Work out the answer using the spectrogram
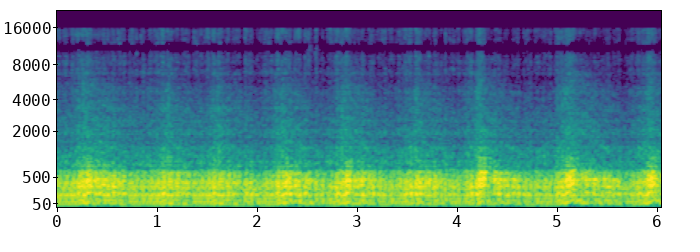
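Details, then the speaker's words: Yamaha R1 with Kawasaki switchgear after engine rebuild, fitted with new battery, throttle blips: crisp repeated revs rising and falling cleanly, no knock or rattle; very strong, healthy engine. "Nó ra rất là mạnh để tay để lực lắm"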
